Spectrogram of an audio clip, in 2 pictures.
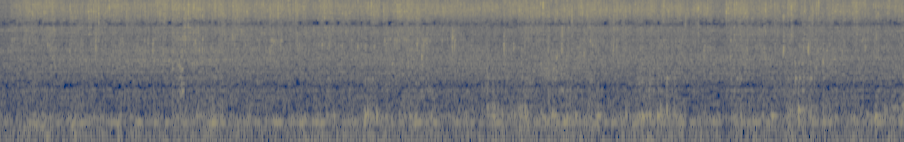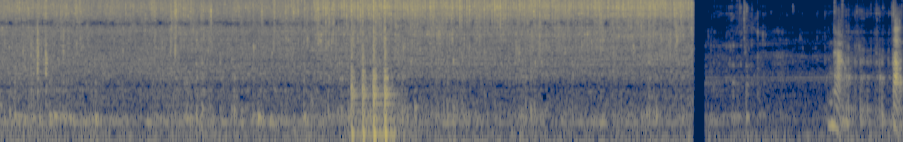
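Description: Tap water runs steadily into a sink while a paint palette is rinsed clean, a continuous hiss with a louder splashing burst near the end before it cuts off abruptly; a voice is faintly present over it.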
